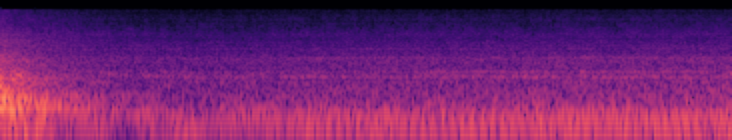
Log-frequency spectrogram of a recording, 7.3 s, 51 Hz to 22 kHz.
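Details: Mercedes W163 after fixing a misfire on two cylinders: after a brief thump at the start, the engine settles into a smooth, even idle with no stumbles or missed beats; running clean, normal idle.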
